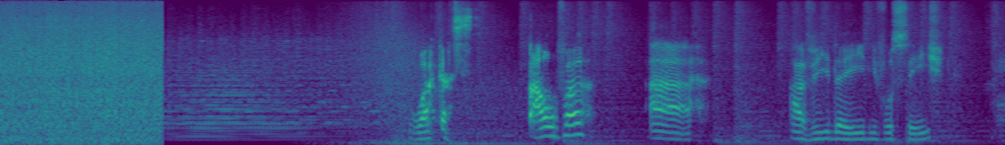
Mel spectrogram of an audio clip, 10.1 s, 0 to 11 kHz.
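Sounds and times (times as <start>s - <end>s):
roar of an approaching waterfall: 0.0s - 1.6s
speech: 4.2s - 7.2s, 7.9s - 9.5s.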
